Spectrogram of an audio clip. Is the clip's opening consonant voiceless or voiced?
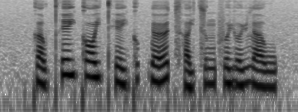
voiceless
